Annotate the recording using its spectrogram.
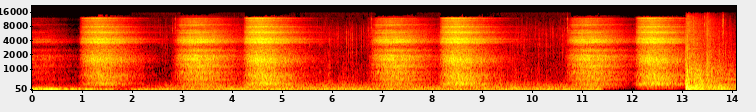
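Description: A young girl breathes slowly and softly in her sleep.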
